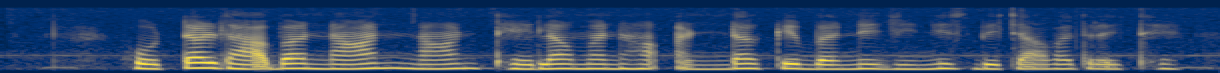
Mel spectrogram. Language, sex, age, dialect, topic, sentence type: Chhattisgarhi, female, 60-100, Western/Budati/Khatahi, agriculture, statement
